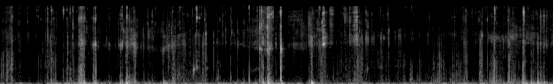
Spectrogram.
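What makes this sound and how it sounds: A handful of clear, solid ice cubes held in both cupped, wet bare hands over a basin of ice water are rubbed and clinked together with the fingertips. The result is a dense, irregular stream of short, bright clinks and crunchy scrapes with quick wet rustles, each tick dying away almost at once over a low, soft rumble.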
